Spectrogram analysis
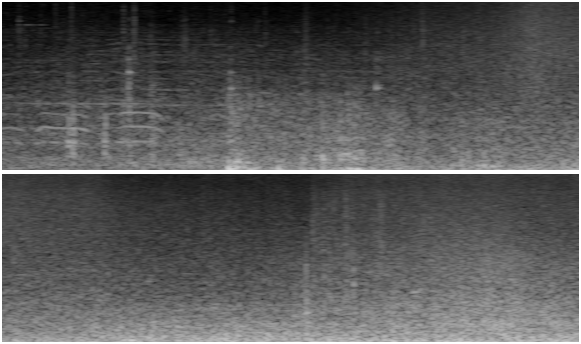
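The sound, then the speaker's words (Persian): A strange wind blowing: a broad, rushing roar that swells steadily louder and fuller, after a quieter opening with a few faint tonal sounds. “این باد عجیب داره از کجا میاد؟”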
